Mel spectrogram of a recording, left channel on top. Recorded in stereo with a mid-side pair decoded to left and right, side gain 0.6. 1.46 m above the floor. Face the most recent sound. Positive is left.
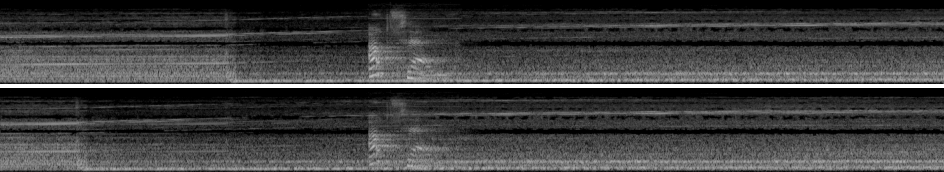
turn(degrees=20)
